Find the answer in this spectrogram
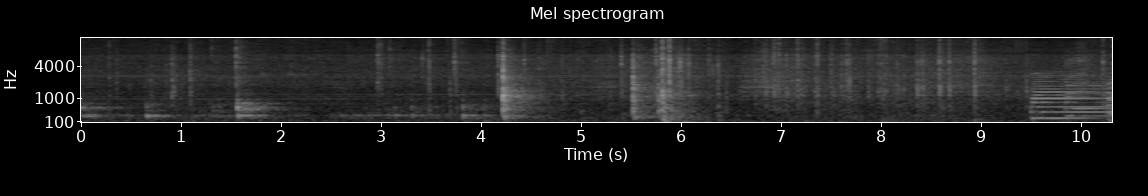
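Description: A handful of scattered knocks and thumps. Then, about half a second before the end, an upright piano begins playing held chords.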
